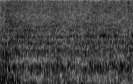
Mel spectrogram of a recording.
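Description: A Scotch bonnet pepper frying in a pan, giving a steady, broadband sizzle and hiss that stays even and close throughout, with no talk over it.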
